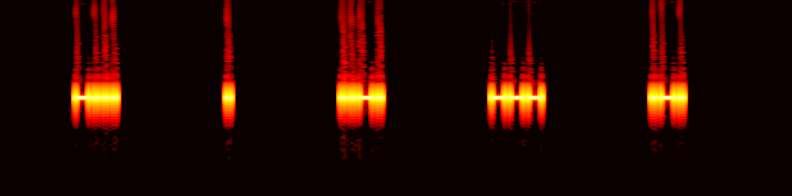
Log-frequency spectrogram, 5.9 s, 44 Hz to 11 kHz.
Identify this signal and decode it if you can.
Morse code, heard as a keyed tone, about 36 wpm, spaced as for 10 wpm, 690 Hz. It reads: BEFOR
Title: 8x Character Spacing - Top 200 Words - 35wpm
